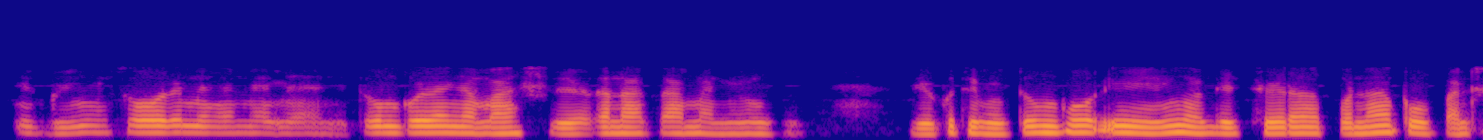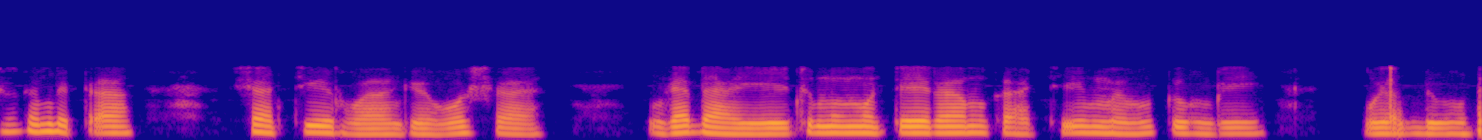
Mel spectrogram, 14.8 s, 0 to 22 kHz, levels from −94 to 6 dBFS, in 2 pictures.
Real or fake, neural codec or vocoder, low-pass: fake; codec, 16 kHz, 2 kbps, FunCodec, trained on LibriTTS, 25 frames a second; 3.6 kHz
